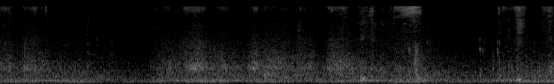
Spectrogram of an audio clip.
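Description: Fingertips and nails from both hands scratch and rub the scalp of a mannequin head wearing a long black synthetic hair wig, then run through the hair strands. The result is quiet, soft, steady scratching and rustling over a faint low hum, with two brief, brighter crackling bursts near the end.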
